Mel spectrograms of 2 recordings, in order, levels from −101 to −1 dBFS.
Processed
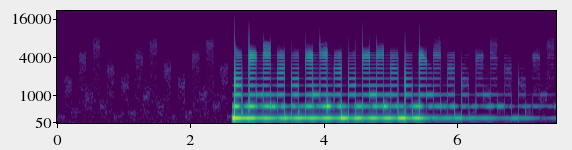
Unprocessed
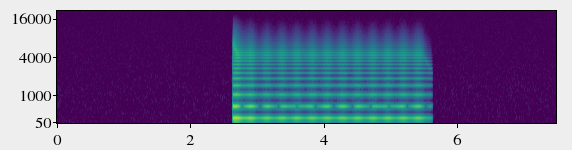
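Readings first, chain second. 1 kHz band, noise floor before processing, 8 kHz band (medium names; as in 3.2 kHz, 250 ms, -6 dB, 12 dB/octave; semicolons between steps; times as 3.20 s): -5.5 dB, -80 dBFS, under -20 dB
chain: spectral contrast enhancement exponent 2; echo that smears into a reverb 516 ms, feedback 44%, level -14.5 dB; step-sequenced low-pass 9.4 Hz 260–6300 Hz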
